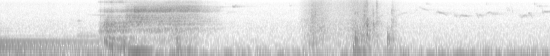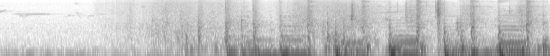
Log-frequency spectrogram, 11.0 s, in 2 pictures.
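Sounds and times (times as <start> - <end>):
faint bird chirps: 0.8 - 3.1, 3.9 - 7.2.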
